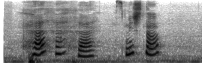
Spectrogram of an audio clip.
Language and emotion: Russian, positive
